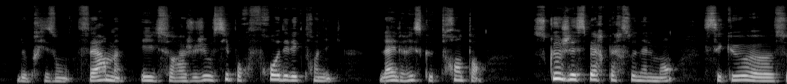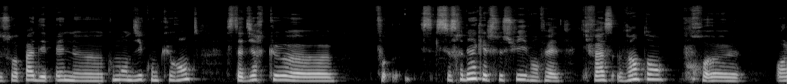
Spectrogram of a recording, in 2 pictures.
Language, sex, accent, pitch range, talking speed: French, female, French, 165-205 Hz, 200 wpm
